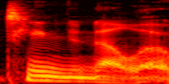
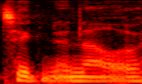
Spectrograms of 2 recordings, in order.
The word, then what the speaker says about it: Tignanello: was an aha moment tinanello which people sort of pronounced tignanello here in the states and it became my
